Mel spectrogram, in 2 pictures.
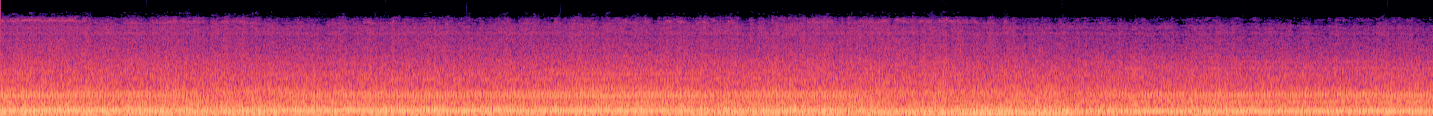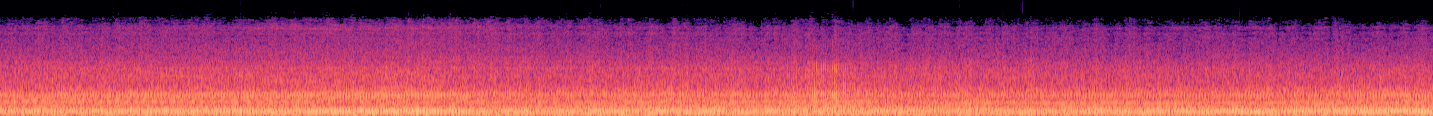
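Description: Motorcycle engine running steadily at cruising speed, its pitch holding nearly level with only slight dips, over continuous wind and road noise.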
